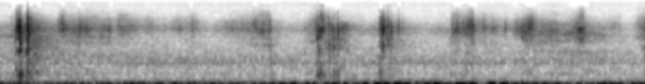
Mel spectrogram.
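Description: Tarot cards shuffled by hand for a reading, a quick series of soft riffling flutters and papery slaps, close and clear with no talking.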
